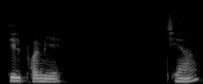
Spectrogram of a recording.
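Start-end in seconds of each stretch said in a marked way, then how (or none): 1.6-2.0 a soft, low under-the-breath tiens; said quietly. A narrator's reading. Epaminondas murmuring quietly at the bar. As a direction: murmur it low, barely aloud. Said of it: "dit tout bas Epaminondas".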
